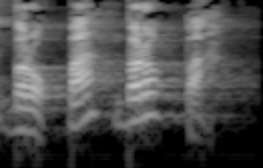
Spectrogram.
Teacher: The third time I pinched my nose together and I said borokba, which raised the tone of my voice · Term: tonal language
